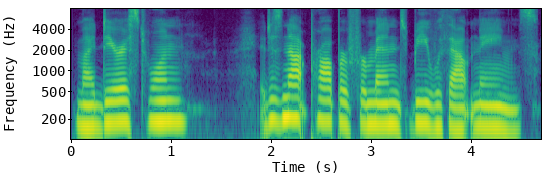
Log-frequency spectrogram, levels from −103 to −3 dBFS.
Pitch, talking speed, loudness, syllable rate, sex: 170 Hz, 165 wpm, -16 LUFS, 4.7 syllables/s, female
